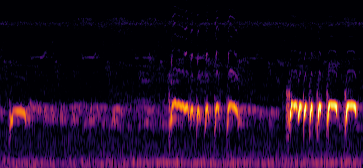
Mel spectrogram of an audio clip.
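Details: Local wild zebra dove, recorded to lure captive doves into singing: a soft, faint rippling trill, then two louder bursts of quick, clipped, hooked coos in rapid series, with a thin steady high hum behind.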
